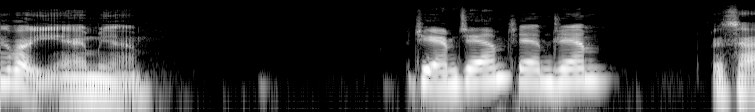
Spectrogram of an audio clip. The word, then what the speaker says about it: Yam Yam: Jam Jam? Is that how you say it? I'm looking at the thing and it's... Yeah, it's spelled that way, but it's Jam Jam.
